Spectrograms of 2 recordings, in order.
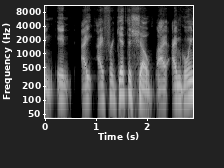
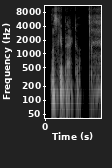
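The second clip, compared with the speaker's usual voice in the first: whispered; 20 dB quieter than usual. Real, not acted. Whispered aside.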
